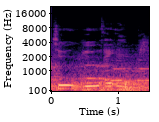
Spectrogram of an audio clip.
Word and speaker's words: Quan: loves you what's your first name uh Quan spell that q u a n Quan okay that sounds Chinese to me so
